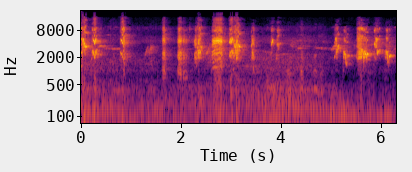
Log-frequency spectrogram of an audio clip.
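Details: Lure song of a Javan myna, used to get birds singing loudly: bursts of grating, squawky chatter and brief whistles in uneven clusters, with a short pause midway.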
